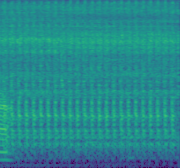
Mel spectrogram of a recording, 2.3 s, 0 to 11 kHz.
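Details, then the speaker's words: Jensen 20G steam engine after replacing a loose rubber/silicone cylinder seal that caused an awful bumping noise, now with proper seals: crisp, even chuffs about nine per second, no knocking; running normally. "It is working fine now. No more terrible noise. So that was the cause."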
